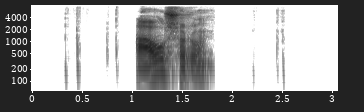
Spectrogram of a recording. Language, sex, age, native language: Icelandic, male, 50-59, Icelandic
